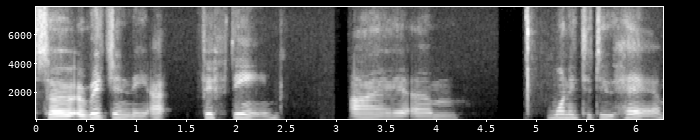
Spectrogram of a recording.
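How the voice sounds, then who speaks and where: A woman talks at a very slow pace in a monotone, flat intonation. Her speech has long, frequent pauses. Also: medium pitch for a woman. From Kurdistan, raised in UK from childhood. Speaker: hairdresser, mother. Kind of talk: casual interview chat.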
